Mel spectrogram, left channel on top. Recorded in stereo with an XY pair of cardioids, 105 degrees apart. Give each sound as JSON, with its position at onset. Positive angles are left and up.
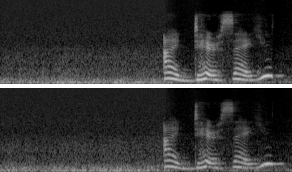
{"t": 1.6, "sound": "a woman speaking", "azimuth_deg": 35, "distance_m": 1.1}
